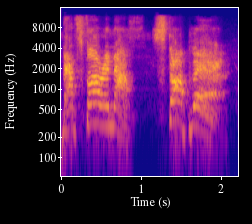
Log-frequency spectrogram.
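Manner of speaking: shrill, very high-pitched loud call. Voicing an unseen voice calling down from a huge tree: calling down loudly. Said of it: "you hear a voice call down to you".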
